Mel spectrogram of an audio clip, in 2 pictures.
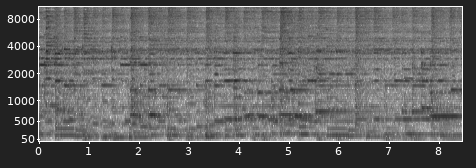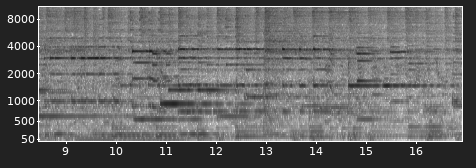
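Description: Live band playing an instrumental passage: guitar and keyboards carrying the melody over electric bass and a steady drum-kit beat.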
